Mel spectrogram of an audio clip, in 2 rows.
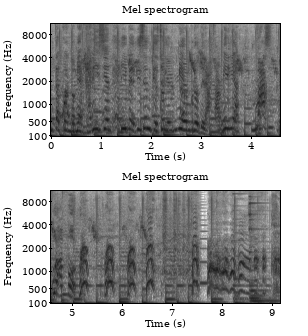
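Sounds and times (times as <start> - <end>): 
speech: 0.2 - 5.7
dog barking in short yaps: 5.2 - 6.8, 7.4 - 8.2
dog giving high drawn-out whining yelps: 5.2 - 8.5.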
